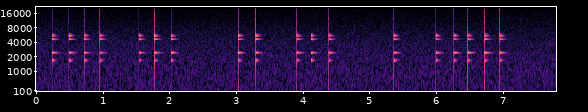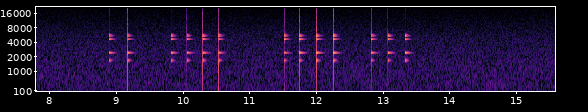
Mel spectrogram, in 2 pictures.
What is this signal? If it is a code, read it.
Tap code, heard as taps on glass, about 4 knocks a second. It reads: SHE IS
